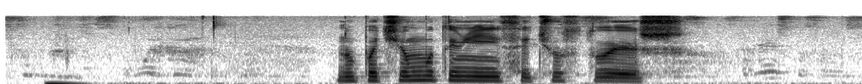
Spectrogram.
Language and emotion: Russian, neutral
